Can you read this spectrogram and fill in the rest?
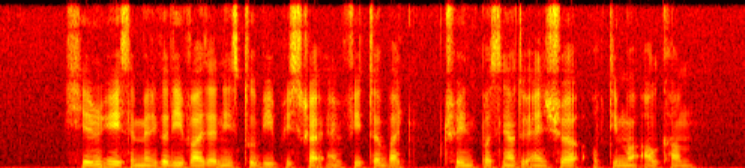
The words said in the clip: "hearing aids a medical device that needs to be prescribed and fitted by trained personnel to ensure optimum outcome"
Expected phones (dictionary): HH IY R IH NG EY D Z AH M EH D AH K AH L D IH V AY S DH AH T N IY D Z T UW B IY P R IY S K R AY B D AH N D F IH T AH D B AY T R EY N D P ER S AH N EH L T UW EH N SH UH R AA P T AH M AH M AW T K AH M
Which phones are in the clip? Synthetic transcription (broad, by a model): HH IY R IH NG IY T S AH M EH D AH K AH L D IH V AY S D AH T N IY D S T UW B IY P R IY S K R AY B AH N F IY T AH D B AY T R EY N P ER S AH N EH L T UW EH N SH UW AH AA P T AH M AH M AW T K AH M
